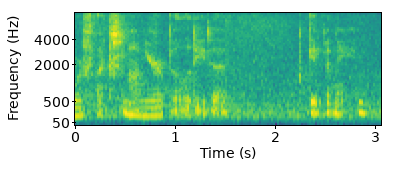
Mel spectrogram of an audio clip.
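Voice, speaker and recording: A woman speaks in a soft-spoken way at a moderate pace. Her intonation is fairly even. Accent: American. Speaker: name consultant character. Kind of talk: ASMR roleplay.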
